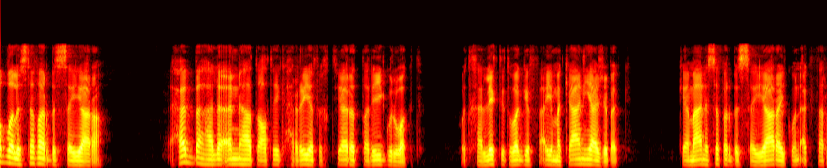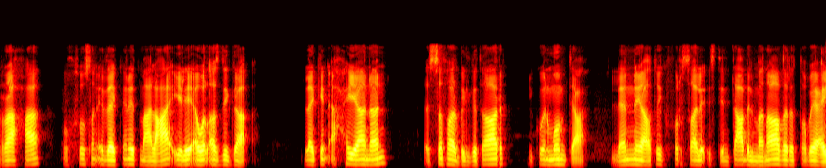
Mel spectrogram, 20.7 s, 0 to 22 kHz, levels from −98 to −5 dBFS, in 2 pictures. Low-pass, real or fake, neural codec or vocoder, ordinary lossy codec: 7.2 kHz; real; none; none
